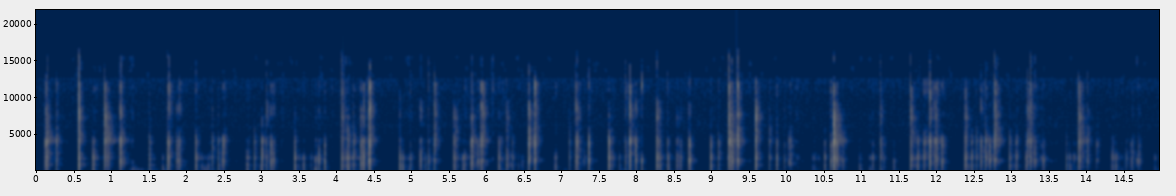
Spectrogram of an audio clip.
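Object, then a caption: Thin plywood coaster. A small, thin, solid square plywood coaster with rounded corners, held upright in both hands, is tapped and scratched with long nails. The result is a quick, dense run of dry, short clicks and taps with soft scratchy texture between them, with little ring after each hit.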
